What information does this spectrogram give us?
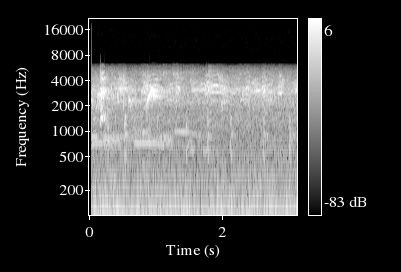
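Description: Chukar partridge giving harsh, clucking chuck notes at an uneven pace, about one or two a second, mixed with higher squeaky chirps.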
